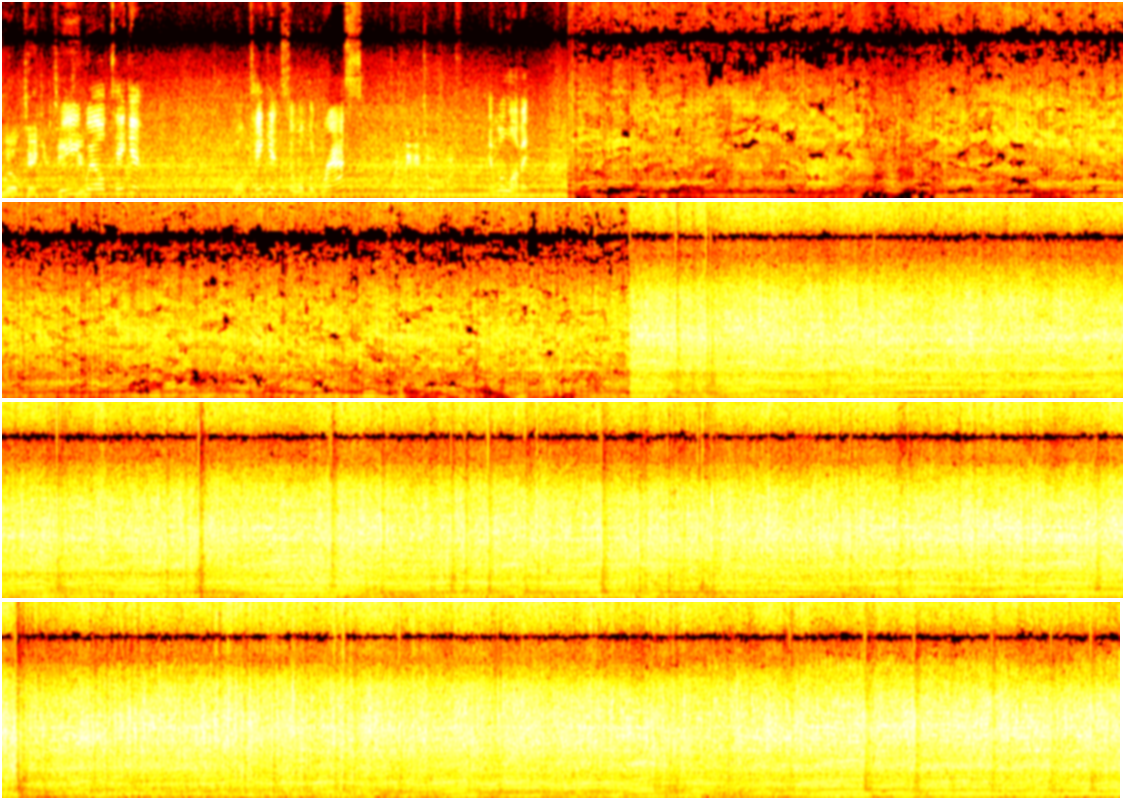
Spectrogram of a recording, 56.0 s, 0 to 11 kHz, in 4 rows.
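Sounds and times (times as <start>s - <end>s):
string trimmer engine revving: 0.0s - 56.0s.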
